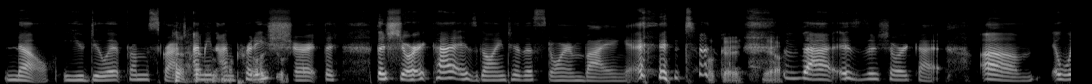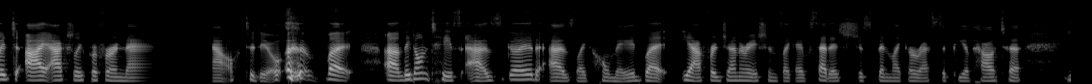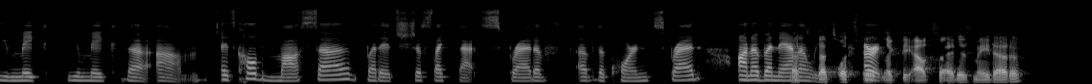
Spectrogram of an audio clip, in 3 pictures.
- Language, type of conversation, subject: English, unstructured, How do family or cultural traditions shape your sense of belonging?
- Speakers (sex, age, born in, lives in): female, 40-44, United States, United States; male, 55-59, United States, United States
- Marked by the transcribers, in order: laugh; unintelligible speech; laughing while speaking: "shortcut"; laughing while speaking: "it"; laugh; chuckle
